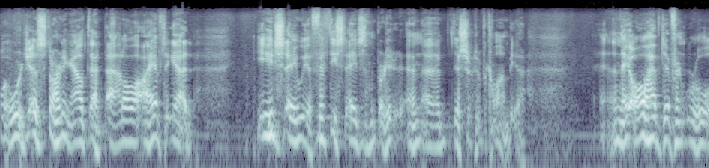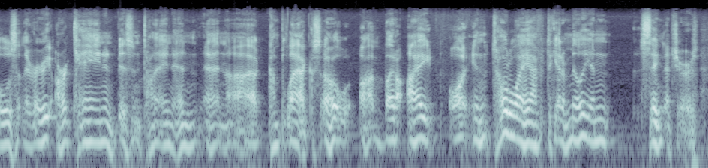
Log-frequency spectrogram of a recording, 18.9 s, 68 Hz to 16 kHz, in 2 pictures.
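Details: Adult male with spasmodic dysphonia, which he says began at age 42 in 1996 after a neurological injury. He attributes it to his brain sending wrong signals to his vocal cords, not to the cords themselves. Real interview speech.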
